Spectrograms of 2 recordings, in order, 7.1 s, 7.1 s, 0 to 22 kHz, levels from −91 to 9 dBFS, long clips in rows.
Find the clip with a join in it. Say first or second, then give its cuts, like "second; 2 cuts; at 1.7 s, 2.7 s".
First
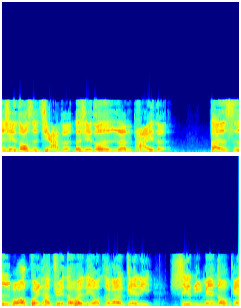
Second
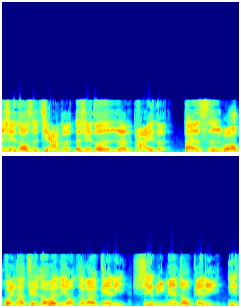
second; 2 cuts; at 2.6 s, 5.5 s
